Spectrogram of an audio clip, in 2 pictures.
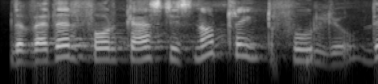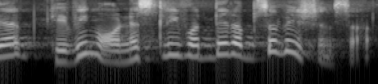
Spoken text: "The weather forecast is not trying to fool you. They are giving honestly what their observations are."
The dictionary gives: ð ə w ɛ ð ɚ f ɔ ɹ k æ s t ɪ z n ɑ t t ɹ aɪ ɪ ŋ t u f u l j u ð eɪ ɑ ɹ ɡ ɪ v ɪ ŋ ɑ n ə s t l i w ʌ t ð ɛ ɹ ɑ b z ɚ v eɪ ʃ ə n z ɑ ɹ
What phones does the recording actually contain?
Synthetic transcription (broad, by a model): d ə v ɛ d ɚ f ɔ ɹ k æ s t ɪ z n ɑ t t ɹ aɪ ɪ ŋ t u f u l j u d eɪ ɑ ɹ ɡ ɪ v ɪ ŋ ɑ n ə s t l i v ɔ t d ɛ ɹ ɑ b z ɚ v eɪ ʃ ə n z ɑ ɹ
